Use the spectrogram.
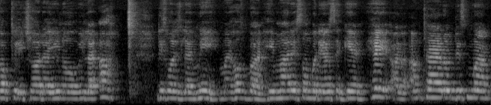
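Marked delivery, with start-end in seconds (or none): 1.3-6.6 crying, weepy, tearful, complaining tone. Retelling how women talk over tea about their husbands: imitating a woman crying. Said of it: "And they're crying".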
